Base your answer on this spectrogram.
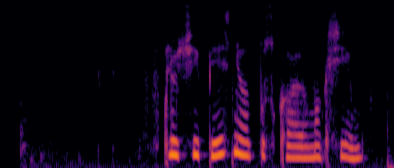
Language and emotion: Russian, neutral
